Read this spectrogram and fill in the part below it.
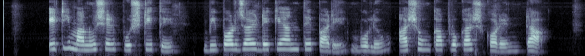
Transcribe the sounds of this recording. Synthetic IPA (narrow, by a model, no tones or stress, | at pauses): eʈimanuʃeɾpuʃʈit̪e | bipɔɾd͡ʑɔeɖekeant̪epaɾeboleoaʃoŋkapɾokaʃkɔɾenʈa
